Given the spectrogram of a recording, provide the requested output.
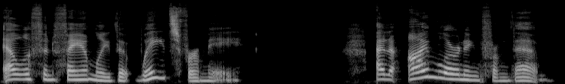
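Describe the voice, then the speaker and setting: A woman with an American accent has an unremarkable speaking voice, fairly high in pitch with lively intonation at a fairly slow pace. The recording is very clean with a silent background, the sound dry and close with no echo. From Texas (Denton, Fort Worth). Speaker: actress, dancer and animal communicator. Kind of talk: casual interview.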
